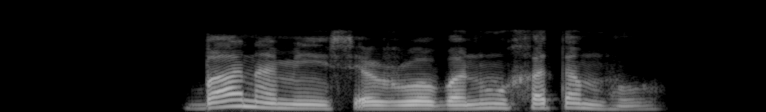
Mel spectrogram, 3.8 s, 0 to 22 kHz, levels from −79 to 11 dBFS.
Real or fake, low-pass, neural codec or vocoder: fake; 7.2 kHz; codec, 16 kHz, 8 kbps, FunCodec, trained on Chinese and English, 25 frames a second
